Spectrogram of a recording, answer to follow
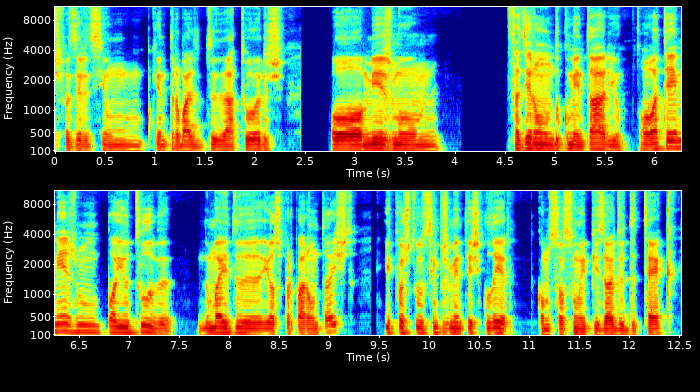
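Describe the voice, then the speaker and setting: A young Portuguese man co-hosting a podcast in loose casual chat. His European Portuguese accent is plain, his pitch sits in the middle, and he rambles with frequent fillers. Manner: relaxed, rambling, many fillers like pá and epá. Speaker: podcast co-host.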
